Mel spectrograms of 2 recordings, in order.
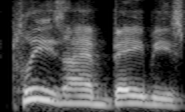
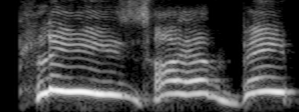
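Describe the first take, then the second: First: It is said in the speaker's normal voice. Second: It is said in a put-on character voice.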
